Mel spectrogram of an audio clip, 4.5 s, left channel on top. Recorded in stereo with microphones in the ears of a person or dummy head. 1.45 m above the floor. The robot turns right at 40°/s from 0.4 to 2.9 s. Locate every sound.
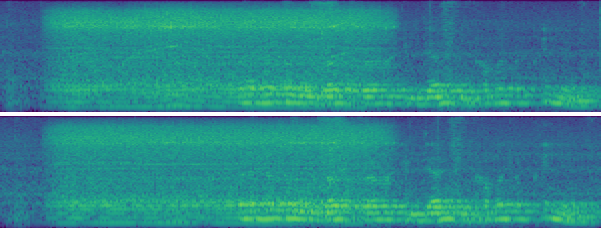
1.8 s a man speaking: 145° left, 5.5 m; by 4.4 s 170° right, 5.5 m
